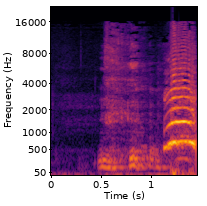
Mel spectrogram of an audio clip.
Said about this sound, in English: Let me yawn real quick.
